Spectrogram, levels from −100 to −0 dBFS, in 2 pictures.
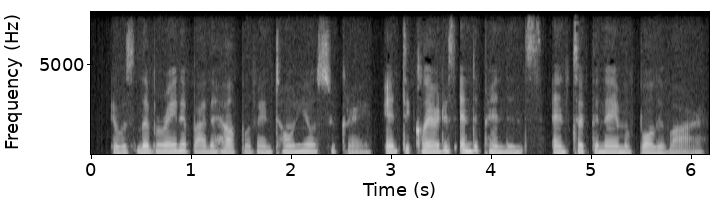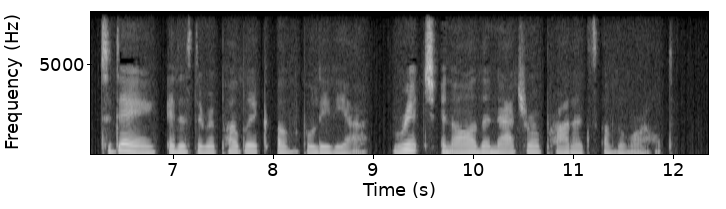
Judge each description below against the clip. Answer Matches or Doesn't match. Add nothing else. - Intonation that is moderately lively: Doesn't match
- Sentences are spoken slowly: Doesn't match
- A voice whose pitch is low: Doesn't match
